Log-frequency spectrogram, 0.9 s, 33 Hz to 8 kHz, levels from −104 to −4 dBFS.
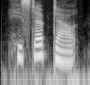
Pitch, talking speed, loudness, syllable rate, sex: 180 Hz, 200 wpm, -17 LUFS, 6.1 syllables/s, female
